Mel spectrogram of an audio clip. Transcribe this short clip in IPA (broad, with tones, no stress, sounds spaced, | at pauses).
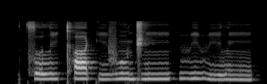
t͡s ʊ˨ l i˨ kʰ a˦ k i˨ v ũ˦ d͡ʒ ĩ˦ | β i˦ β i˨ l ĩ˨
